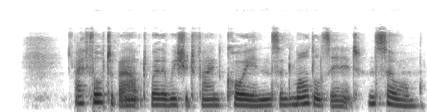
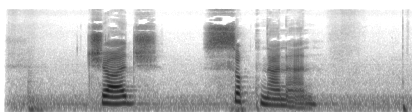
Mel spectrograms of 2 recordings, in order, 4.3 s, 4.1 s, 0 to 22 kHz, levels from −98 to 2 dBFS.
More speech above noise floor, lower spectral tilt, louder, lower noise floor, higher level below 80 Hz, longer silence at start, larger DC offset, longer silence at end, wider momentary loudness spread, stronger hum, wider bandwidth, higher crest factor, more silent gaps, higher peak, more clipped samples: first, 30 dB vs 26 dB; first, -5 dB/octave vs -3 dB/octave; second, -23 LUFS vs -18 LUFS; first, -53 dBFS vs -44 dBFS; second, -66 dBFS vs -46 dBFS; first, 0.75 s vs 0.25 s; neither; about the same, 0.05 s vs 0.05 s; second, 8 LU vs 26 LU; neither; second, 8.8 kHz vs 16.5 kHz; about the same, 18 dB vs 20 dB; neither; second, -6 dBFS vs -2 dBFS; neither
